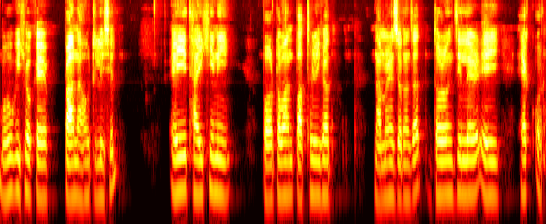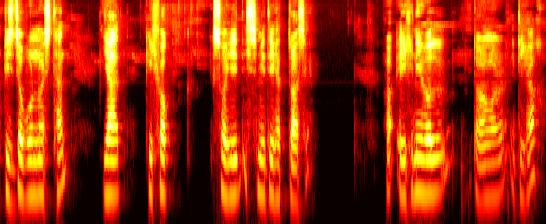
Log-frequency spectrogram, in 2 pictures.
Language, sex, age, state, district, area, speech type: Assamese, male, 30-45, Assam, Darrang, rural, spontaneous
